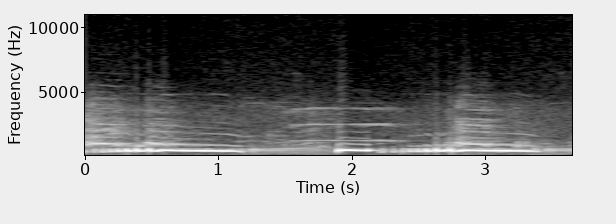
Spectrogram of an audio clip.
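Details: Local puter dove of Indonesia, recorded to spur other doves into calling: a vibrating trill running into a long level coo, a softer lower note, then the same trill-and-coo phrase again.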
